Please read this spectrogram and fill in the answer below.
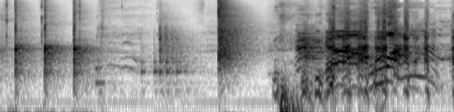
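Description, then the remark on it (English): A single sharp, stern hand clap cracks out after a few lighter taps, then voices break into lively talk and laughter over it. “He get one stern clap. Well, that was a church clap.”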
